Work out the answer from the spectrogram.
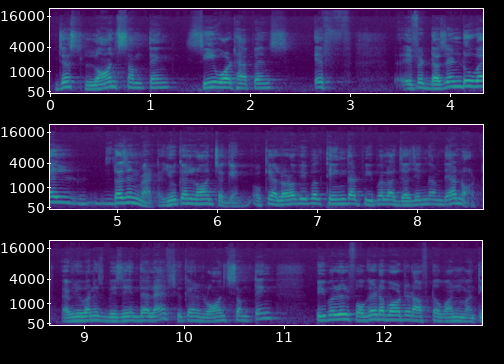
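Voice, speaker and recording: Earnest young Indian man with a dark tone. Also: on the high side, fast. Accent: Indian English. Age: 20s. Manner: earnest advice, tags many lines with "okay?". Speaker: guest lecturer, entrepreneur. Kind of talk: recorded online lecture.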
